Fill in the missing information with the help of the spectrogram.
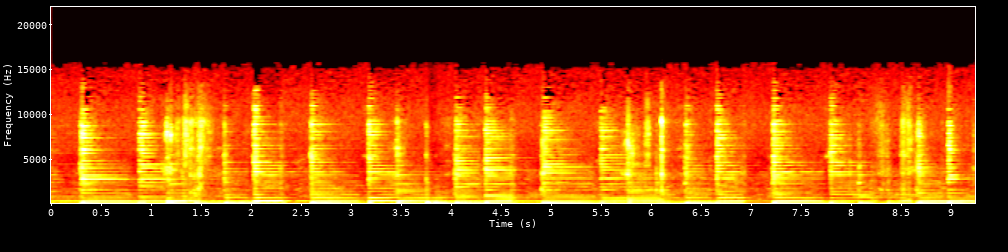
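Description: Background music on acoustic guitar: plucked notes and strummed chords in a steady rhythm.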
